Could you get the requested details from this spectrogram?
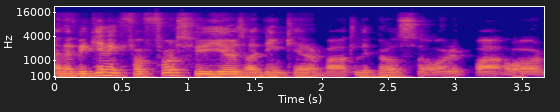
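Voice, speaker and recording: This man's voice is fairly low in pitch, with a dark, mellow tone. It is somewhat breathy, with ordinary pitch variation. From Azerbaijan. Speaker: engineer, ex-Soviet soldier. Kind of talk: podcast interview. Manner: halting.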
